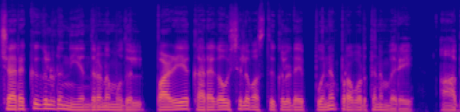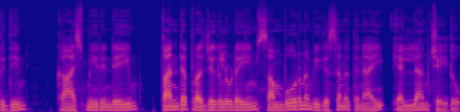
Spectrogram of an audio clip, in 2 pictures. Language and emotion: Malayalam, neutral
